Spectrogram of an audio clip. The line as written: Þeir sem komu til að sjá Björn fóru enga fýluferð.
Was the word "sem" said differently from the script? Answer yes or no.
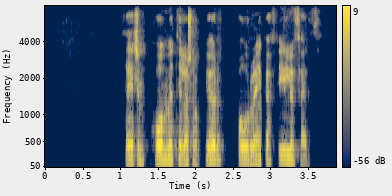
no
